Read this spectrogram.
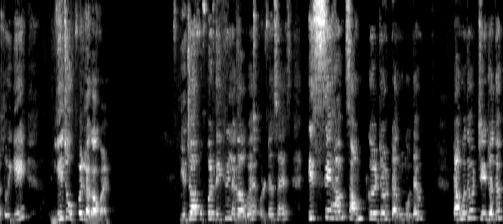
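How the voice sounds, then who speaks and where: High-voiced woman teaching slowly. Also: far from the mic. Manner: slow, repeats words clearly for learners. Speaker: Spanish teacher. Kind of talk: language lesson explained in Hindi. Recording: echoey room, voice off-mic.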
